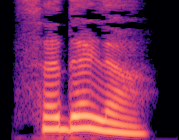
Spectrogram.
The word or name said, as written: ಸೀತಳ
